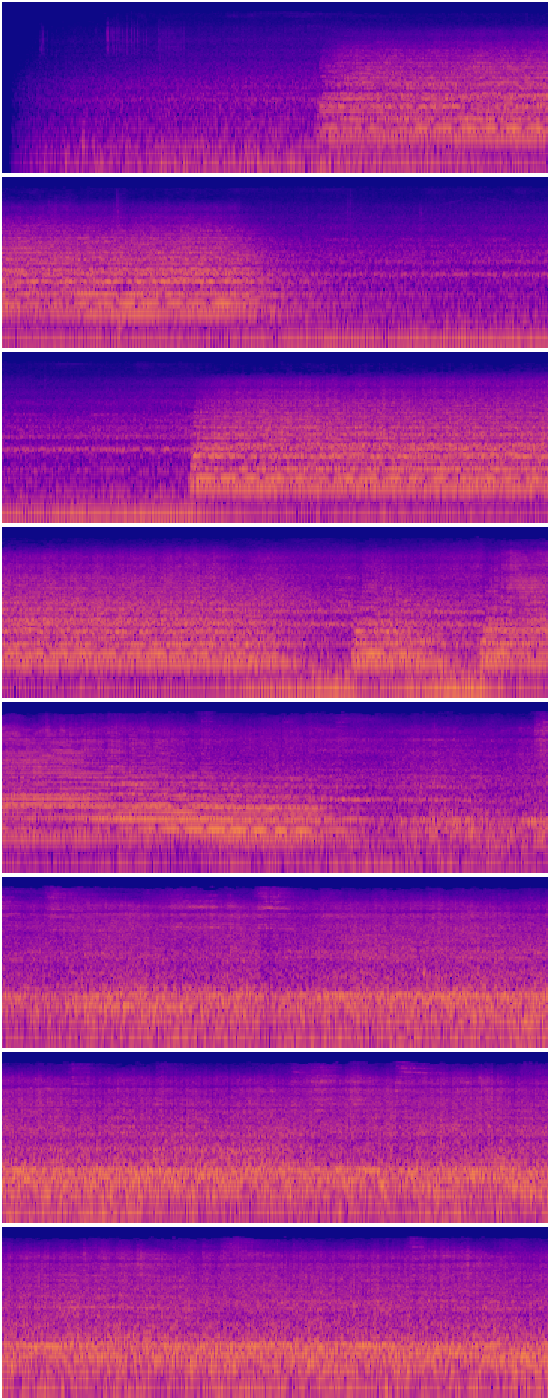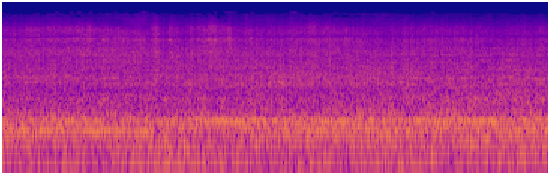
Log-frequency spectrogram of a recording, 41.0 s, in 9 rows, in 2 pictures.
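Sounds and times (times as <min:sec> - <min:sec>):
grade crossing signal: 0:00.2 - 0:40.9
train wheels clickety-clack: 0:00.3 - 0:01.6, 0:21.3 - 0:40.9
train horn blasts: 0:02.6 - 0:08.8, 0:09.8 - 0:22.4.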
